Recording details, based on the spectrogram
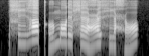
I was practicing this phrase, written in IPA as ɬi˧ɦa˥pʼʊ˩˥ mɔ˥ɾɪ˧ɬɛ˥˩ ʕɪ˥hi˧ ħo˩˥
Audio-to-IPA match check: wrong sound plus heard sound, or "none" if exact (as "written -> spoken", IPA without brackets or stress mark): o˩˥ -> ɔ˩˥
